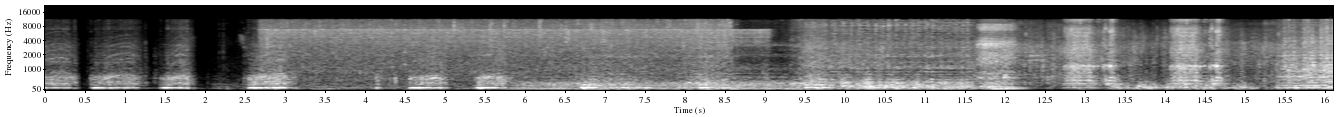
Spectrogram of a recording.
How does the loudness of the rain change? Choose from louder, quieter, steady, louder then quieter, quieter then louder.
steady.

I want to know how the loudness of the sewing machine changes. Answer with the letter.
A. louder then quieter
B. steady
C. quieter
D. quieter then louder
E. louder
B.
